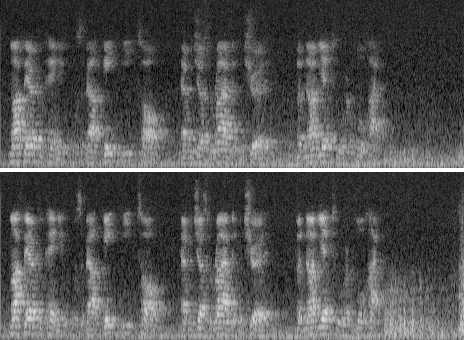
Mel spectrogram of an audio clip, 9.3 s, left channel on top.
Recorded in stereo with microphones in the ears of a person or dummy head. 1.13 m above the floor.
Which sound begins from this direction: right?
A man speaking, at 0.2 s.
